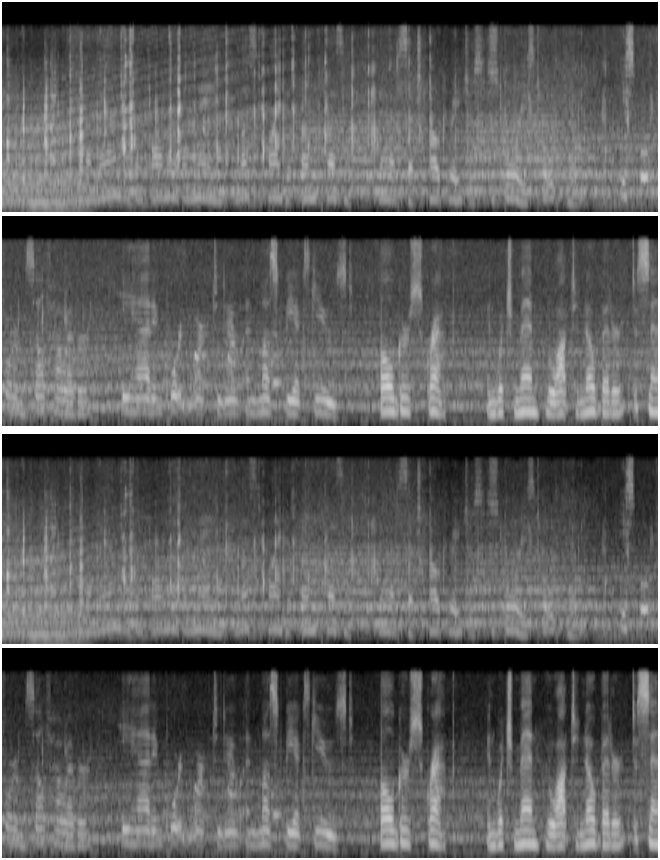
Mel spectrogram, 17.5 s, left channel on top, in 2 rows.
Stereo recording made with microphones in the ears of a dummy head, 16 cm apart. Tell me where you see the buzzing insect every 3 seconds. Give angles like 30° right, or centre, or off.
20° right, centre, 30° left, 60° left, 60° left, 60° left.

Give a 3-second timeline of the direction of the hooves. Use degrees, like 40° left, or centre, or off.
40° left, 80° left, 80° left, 80° left, off, off.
